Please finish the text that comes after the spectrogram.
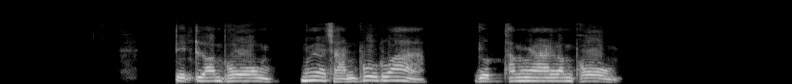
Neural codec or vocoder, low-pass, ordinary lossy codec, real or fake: codec, 16 kHz, 4 kbps, FreqCodec, smaller model; 7.2 kHz; none; fake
